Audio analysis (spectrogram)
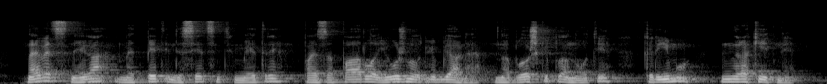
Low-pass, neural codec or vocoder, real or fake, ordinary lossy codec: none; none; real; none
